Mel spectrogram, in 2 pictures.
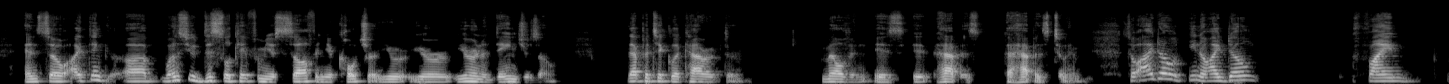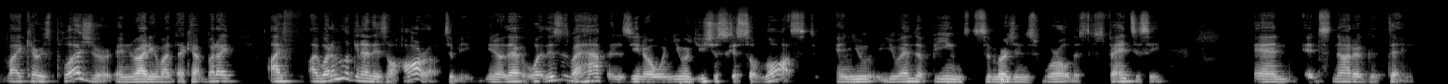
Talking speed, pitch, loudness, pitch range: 195 wpm, 130 Hz, -22 LUFS, 120-150 Hz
